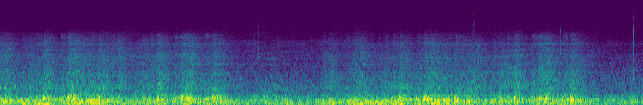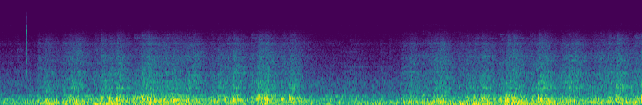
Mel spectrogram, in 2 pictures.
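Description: Freight train cars rolling past: boxcars and autorack cars clattering steadily over the rails, a continuous low rumble with a stream of wheel clicks over the rail joints.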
